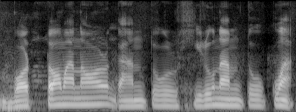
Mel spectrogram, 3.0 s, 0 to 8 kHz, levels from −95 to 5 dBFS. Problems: background conversations at intervals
